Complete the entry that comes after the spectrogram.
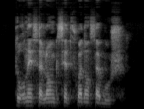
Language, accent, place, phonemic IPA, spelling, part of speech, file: French, France, Lyon, /tuʁ.ne sa lɑ̃ɡ sɛt fwa dɑ̃ sa buʃ/, tourner sa langue sept fois dans sa bouche, verb, LL-Q150 (fra)-tourner sa langue sept fois dans sa bouche.wav
- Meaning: to think carefully (before one speaks); to refrain from speaking the first thing that comes to mind, to carve every word (before letting it fall)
